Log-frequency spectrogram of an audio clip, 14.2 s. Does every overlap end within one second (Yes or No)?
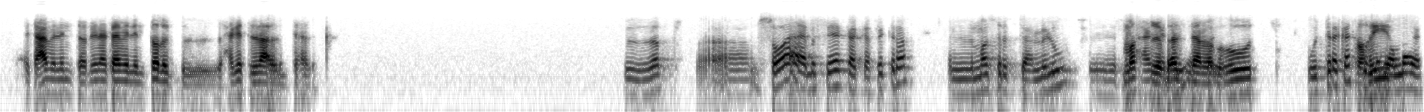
No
